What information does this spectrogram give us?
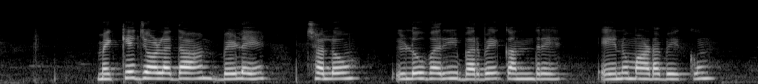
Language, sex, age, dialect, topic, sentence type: Kannada, female, 18-24, Central, agriculture, question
